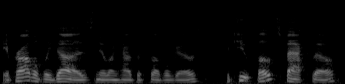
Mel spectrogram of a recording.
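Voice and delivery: ordinary talk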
